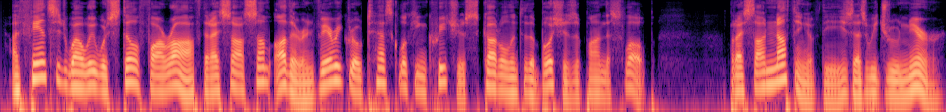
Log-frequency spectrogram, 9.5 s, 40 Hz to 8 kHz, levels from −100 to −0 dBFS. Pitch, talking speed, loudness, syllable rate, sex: 115 Hz, 220 wpm, -20 LUFS, 6.3 syllables/s, male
